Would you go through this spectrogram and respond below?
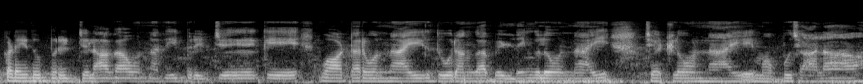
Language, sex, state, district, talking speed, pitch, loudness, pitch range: Telugu, female, Andhra Pradesh, Srikakulam, 125 wpm, 145 Hz, -19 LUFS, 140-145 Hz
